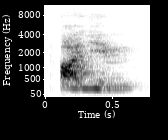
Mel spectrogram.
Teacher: So we'll begin with the A. Now this is a low back vowel, so it's like A in father. So really it's supposed to be A.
